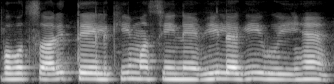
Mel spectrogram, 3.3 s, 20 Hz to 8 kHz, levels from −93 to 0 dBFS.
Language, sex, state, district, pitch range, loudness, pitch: Hindi, female, Uttar Pradesh, Shamli, 200-210 Hz, -16 LUFS, 205 Hz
